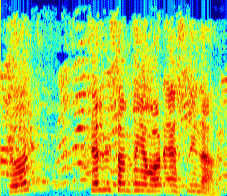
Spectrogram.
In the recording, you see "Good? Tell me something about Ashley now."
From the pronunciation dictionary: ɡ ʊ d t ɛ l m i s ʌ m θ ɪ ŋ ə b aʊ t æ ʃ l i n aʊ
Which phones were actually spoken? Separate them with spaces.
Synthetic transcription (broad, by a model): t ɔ t ɛ l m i s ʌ m t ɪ ŋ ə b aʊ t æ s l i n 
